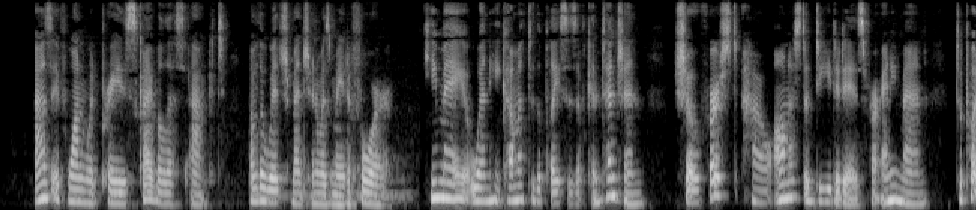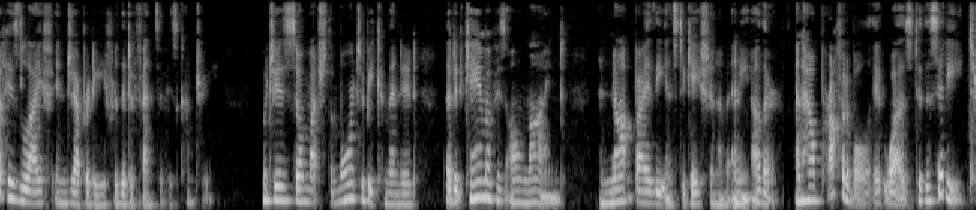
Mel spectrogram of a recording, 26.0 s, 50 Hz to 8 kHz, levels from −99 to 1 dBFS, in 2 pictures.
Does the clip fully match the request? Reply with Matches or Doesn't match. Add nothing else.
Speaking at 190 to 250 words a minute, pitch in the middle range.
Matches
